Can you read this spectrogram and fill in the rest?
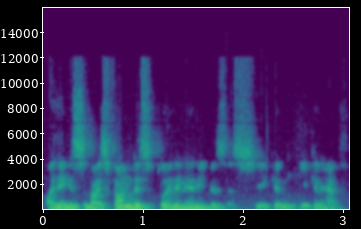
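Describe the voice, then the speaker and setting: A man's voice: medium pitch, level tone, fast, darkish tone, poor audio. A middle-aged Australian man answering interview questions, hesitant with frequent restarts and fillers. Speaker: guest, marketing executive.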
